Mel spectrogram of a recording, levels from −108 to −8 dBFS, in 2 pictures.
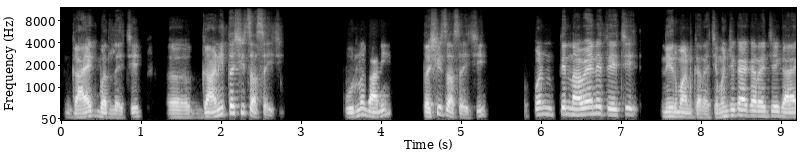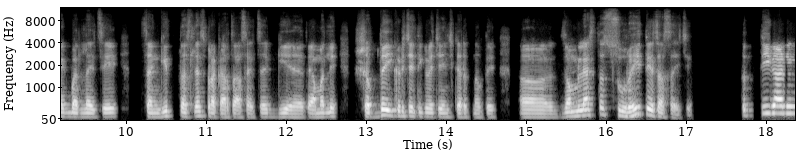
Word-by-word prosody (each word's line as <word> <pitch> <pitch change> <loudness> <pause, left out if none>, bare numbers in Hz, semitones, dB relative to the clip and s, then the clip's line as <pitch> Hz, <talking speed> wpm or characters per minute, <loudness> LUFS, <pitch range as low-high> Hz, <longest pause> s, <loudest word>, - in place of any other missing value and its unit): गायक 115 +6 +4
बदलायचे, 115 0 -1 0.4
अ, 110 - -3 0.4
गाणी 125 +9 +4
तशीच 220 +1 +2
असायची. - - -2 0.8
पूर्ण 125 +8 0
गाणी 125 - +4 0.5
तशीच - - 0
असायची - - -2 0.6
पण 185 +1 0
ते - - +5
नव्याने 190 +3 +5
त्याचे 170 +1 +1 0.4
निर्माण 130 -2 +2
करायचे, 105 +1 -4
म्हणजे 140 +6 -1
काय 165 -2 +6
करायचे, 140 -2 +2
गायक 120 -2 +4
बदलायचे, 115 0 0 0.4
संगीत 115 +5 -1
तसल्याच 140 +3 -1
प्रकारचं - - 0
असायचं, 115 - -5 0.2
गी 115 0 0
अ, 105 -1 -2
त्यामधले 115 +3 0 0.4
शब्द 115 - +2
इकडचे-तिकडे 135 -6 +2
चेंज 115 -1 -5
करत - - -1
नव्हते. 105 0 -7 0.3
अ, 110 - -2 0.5
जमल्यास 150 +6 +3
तर 190 - -2
सुर 135 -6 +1
ही 200 - +3
तेच 350 - +3
असायचे, - - -7 0.7
तर - - -4 0.2
ती 220 +1 0
गाणी 215 -1 +6
130 Hz, 140 wpm, -23 LUFS, 115-165 Hz, 0.8 s, काय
